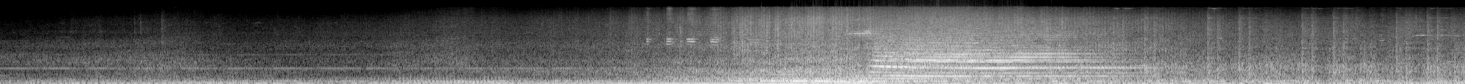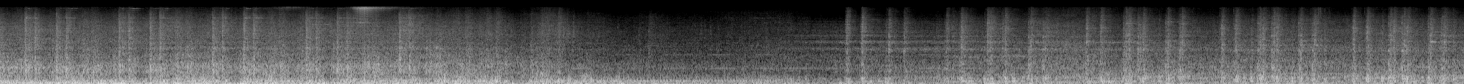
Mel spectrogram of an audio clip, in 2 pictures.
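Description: A CC 206 diesel-electric locomotive approaches and sounds its multi-tone horn about a third of the way in, one long blast whose pitch sags slightly as it passes. Its passenger coaches then roll by with a steady rumble and clickety-clack over the rail joints. Near the end, the clicking wheels of an approaching 205 series electric commuter train take over.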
